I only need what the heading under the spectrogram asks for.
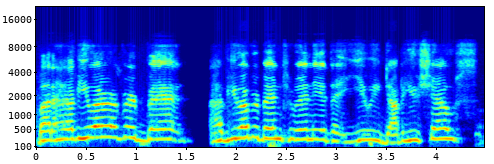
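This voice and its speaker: A man's voice: very high-pitched, no echo, low-quality recording. A man in his twenties co-hosting a casual fan interview, blunt and heavy on the swearing. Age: 20s. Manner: profane and blunt, quick to rant. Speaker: podcast co-host.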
